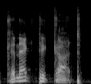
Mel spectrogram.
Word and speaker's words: Connecticut: family Dynamics you're from Connecticut yes right thank you for pronouncing all the t's uh well that's how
